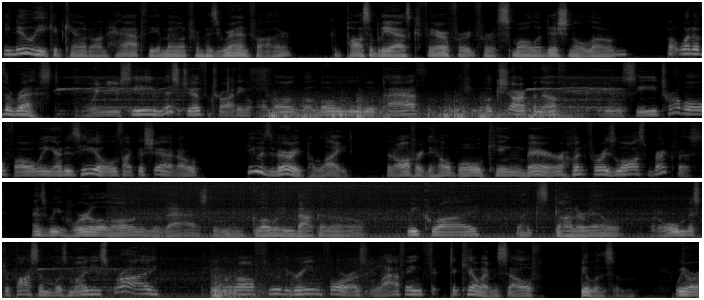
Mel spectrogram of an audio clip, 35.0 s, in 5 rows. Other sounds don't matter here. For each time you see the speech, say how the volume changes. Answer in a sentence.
The speech can be heard from 0.0 to 34.9 s, at a steady volume.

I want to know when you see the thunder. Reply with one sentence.
You can hear the thunder from 9.1 to 12.9 s and from 30.1 to 31.7 s.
